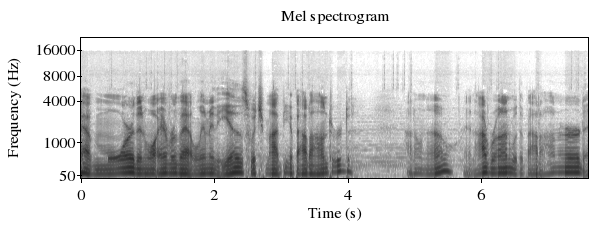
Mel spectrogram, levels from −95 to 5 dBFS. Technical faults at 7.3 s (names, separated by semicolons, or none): none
